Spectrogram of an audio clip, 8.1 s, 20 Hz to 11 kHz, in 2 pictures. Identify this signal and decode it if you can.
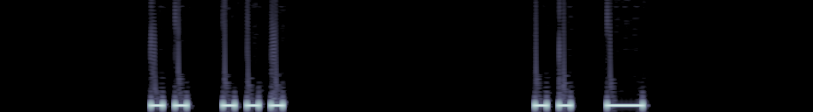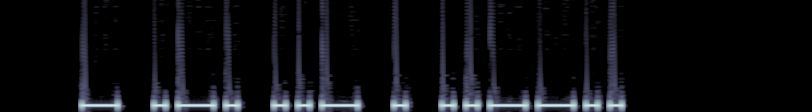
Morse code, heard as a keyed tone, about 20 wpm, 700 Hz. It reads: IS IT TRUE?
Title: 3x Word-Spacing - Sentences from Top 400 Words - 20wpm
